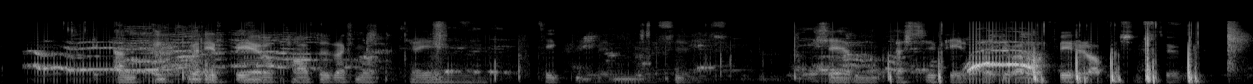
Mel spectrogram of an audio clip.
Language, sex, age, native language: Icelandic, male, 18-19, Icelandic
